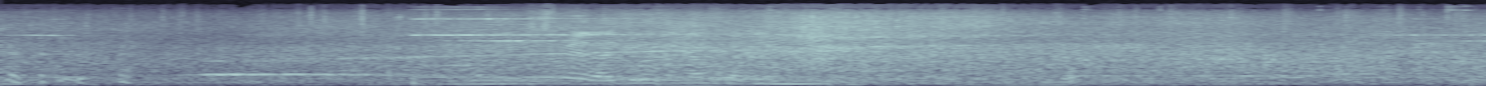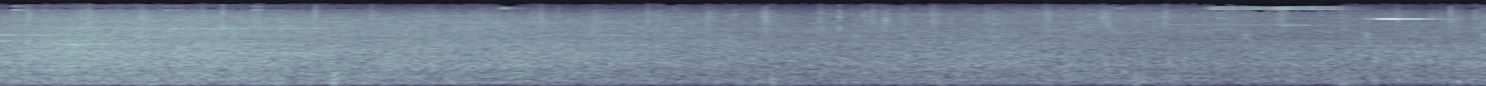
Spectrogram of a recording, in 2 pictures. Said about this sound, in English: So on this side, the queuing seems to largely be traffic heading towards the river, heading east. And I suspect it's because Vauxhall Bridge Road will be pretty well pointless travelling along Vauxhall Bridge Road as Vauxhall Bridge is closed.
